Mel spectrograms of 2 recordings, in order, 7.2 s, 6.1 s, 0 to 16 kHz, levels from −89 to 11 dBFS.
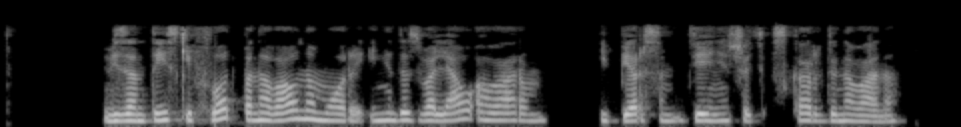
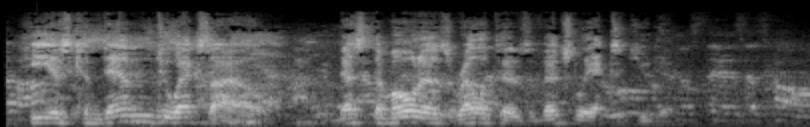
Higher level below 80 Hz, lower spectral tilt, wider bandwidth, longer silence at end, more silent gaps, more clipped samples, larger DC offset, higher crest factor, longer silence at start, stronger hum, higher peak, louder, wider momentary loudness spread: about the same, -58 dBFS vs -60 dBFS; first, -5.5 dB/octave vs -2.5 dB/octave; second, 7.6 kHz vs 11.5 kHz; first, 0.5 s vs 0 s; first, 4.10-4.48 s vs none; neither; neither; about the same, 16 dB vs 18 dB; first, 0.75 s vs 0.05 s; neither; about the same, -2 dBFS vs 0 dBFS; second, -19 LUFS vs -15 LUFS; second, 11 LU vs 21 LU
